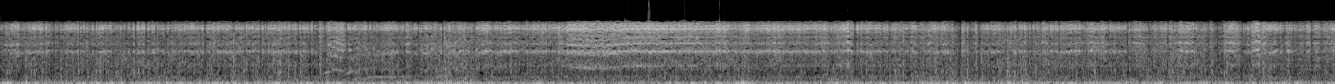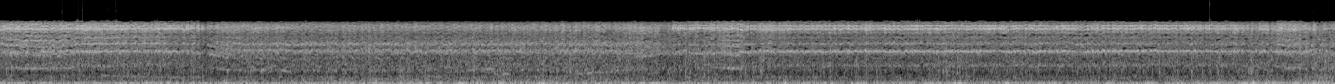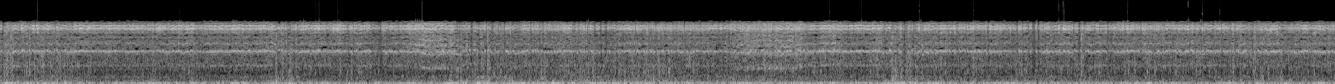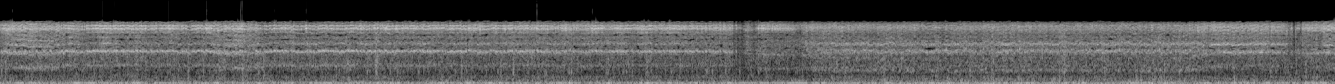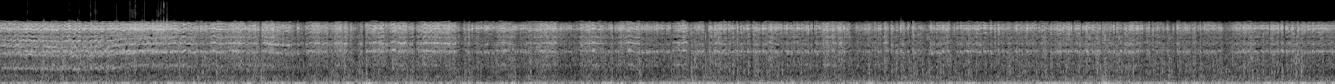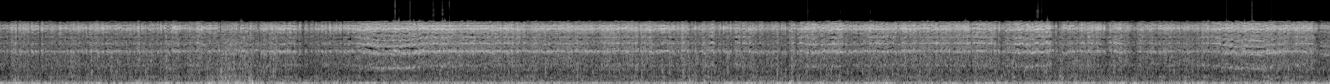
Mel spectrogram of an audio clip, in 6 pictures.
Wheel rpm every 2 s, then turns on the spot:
230, 200, 220, 230, 230, 230, 220, 220, 190, 200, 220, 230, 230, 230, 230, 230, 230, 230, 230, 230, 220, 230, 240, 220, 190, 200, 220, 230, 230, 230, 230, 230, 240, 230, 230, 230, 230, 230, 230, 220.
none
